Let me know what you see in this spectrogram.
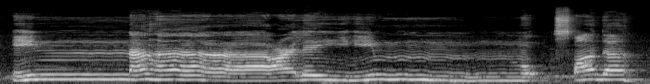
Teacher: صاد حروف مستعلیہ میں سے ہے تو اس کو پر یعنی موٹا پڑھیں گے. · میم ساکن کے بعد دوسری میم ہے تو یہاں پر ادغام شفوی ہوگا یعنی غنہ کر کے پڑھیں گے. حمزہ ساکن ہے تو اس کو جھٹکا دے کر پڑھیں گے.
